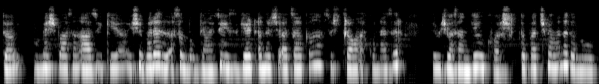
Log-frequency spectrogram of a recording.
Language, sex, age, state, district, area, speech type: Kashmiri, female, 45-60, Jammu and Kashmir, Baramulla, urban, spontaneous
